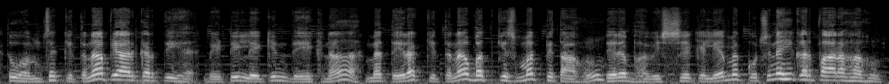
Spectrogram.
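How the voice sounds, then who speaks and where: Man doing poor village father in cartoon story, tender n sorrowful, a bit high pitched, music under. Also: fairly bright tone. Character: poor, loving, self-blaming woodcutter father. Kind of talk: Hindi moral story cartoon dialogue.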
